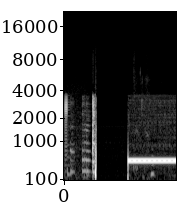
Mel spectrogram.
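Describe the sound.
A telephone ringback tone on a call to Walgreens: a few words of talk, a short silence, then one steady, unbroken tone that holds to the end.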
